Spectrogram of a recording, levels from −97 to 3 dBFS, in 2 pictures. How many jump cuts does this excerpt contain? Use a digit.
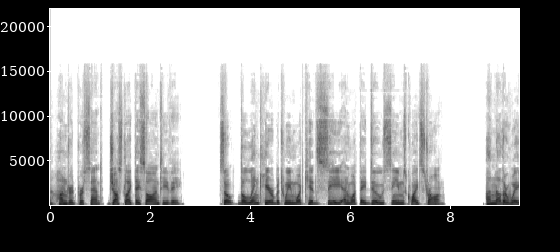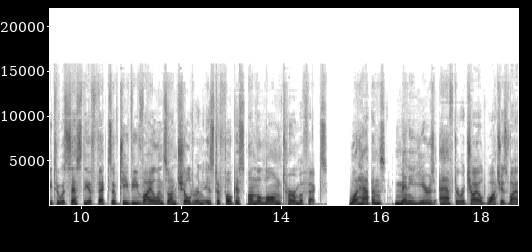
1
